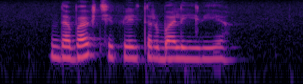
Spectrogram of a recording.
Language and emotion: Russian, neutral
